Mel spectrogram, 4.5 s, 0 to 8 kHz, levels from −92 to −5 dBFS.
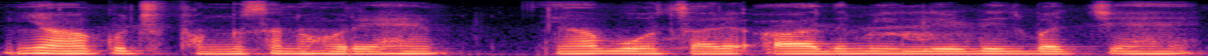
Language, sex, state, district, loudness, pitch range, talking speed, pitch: Hindi, male, Uttar Pradesh, Shamli, -19 LUFS, 130-135 Hz, 170 wpm, 130 Hz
